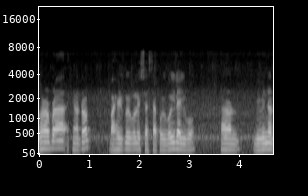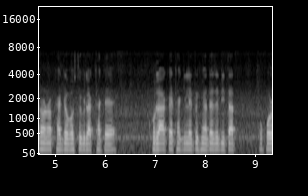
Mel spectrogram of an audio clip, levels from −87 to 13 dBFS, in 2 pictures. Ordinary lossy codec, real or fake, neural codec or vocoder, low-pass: Opus, 64 kbps; real; none; 7.2 kHz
